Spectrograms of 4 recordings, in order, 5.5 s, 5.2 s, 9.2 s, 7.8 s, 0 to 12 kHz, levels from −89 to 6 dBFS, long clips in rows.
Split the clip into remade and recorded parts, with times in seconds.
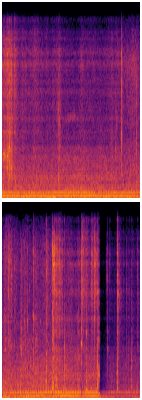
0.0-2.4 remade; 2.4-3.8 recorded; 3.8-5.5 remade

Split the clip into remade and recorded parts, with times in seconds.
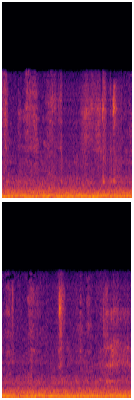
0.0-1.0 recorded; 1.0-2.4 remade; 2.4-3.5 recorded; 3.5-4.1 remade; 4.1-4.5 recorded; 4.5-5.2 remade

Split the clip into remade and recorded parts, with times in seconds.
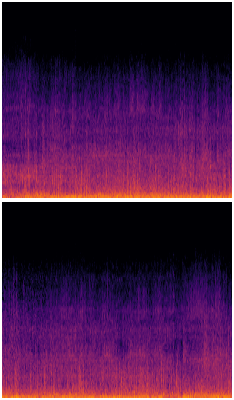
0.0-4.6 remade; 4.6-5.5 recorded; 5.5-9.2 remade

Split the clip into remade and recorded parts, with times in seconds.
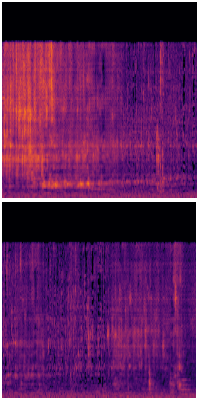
0.0-2.4 remade; 2.4-4.2 recorded; 4.2-4.8 remade; 4.8-6.1 recorded; 6.1-7.8 remade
